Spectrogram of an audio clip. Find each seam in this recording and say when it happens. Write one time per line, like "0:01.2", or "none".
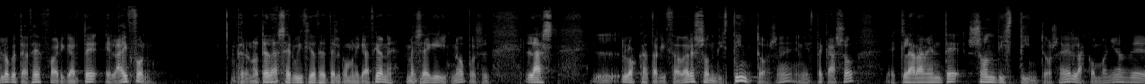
0:06.2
